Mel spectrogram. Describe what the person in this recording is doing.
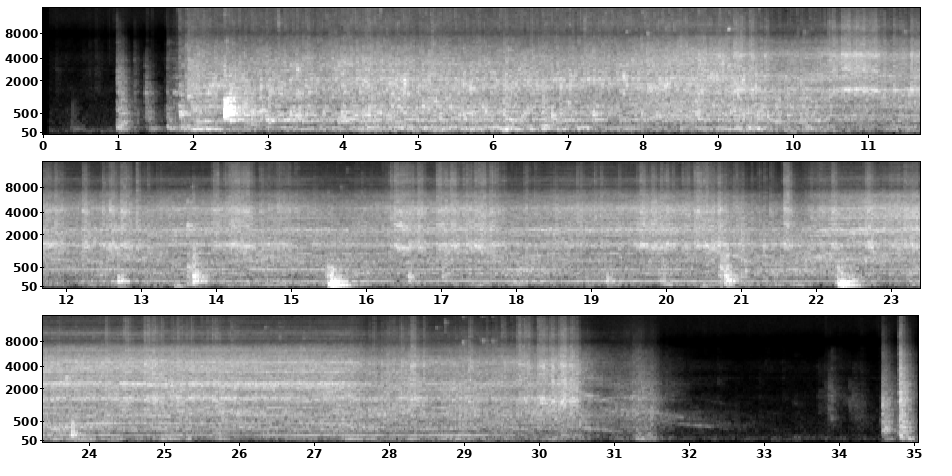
I flushed the toilet while someone was vacuuming the floor. After that i opened and closed the toilet door.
